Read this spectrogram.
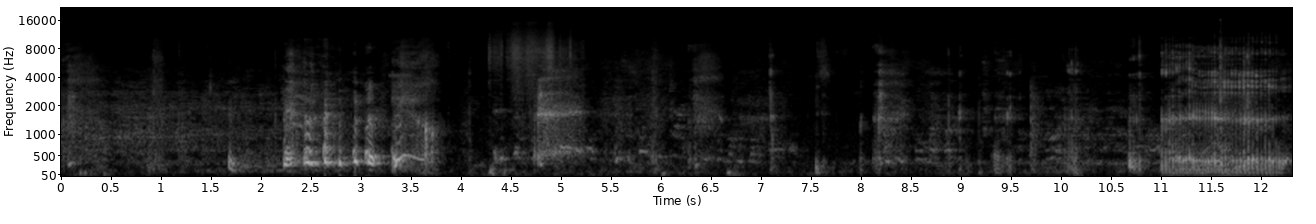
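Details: Burping from a man in the dark: a drawn-out, croaking belch among talk and laughter in a small room.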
